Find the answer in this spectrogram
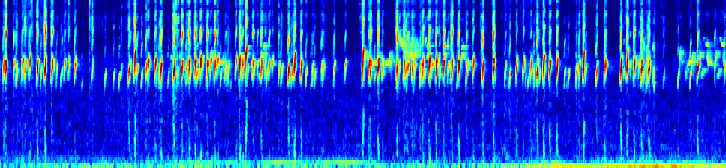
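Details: European goldfinch giving the twittering song style known as batbata: a dense, unbroken stream of fast, high, tinkling chirps and trills with slight pauses near two and six seconds, over a low steady hum.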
